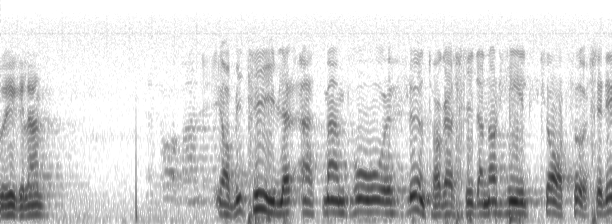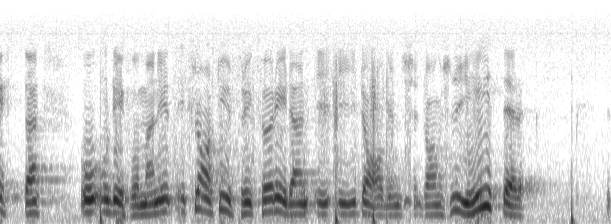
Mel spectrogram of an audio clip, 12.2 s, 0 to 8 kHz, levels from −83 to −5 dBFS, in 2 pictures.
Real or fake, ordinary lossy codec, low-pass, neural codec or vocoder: real; none; 7.2 kHz; none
